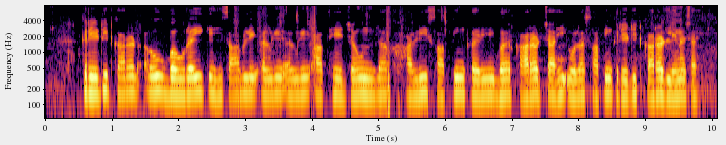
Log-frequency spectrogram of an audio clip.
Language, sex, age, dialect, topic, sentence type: Chhattisgarhi, male, 18-24, Western/Budati/Khatahi, banking, statement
